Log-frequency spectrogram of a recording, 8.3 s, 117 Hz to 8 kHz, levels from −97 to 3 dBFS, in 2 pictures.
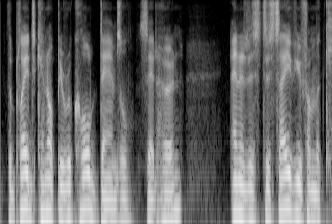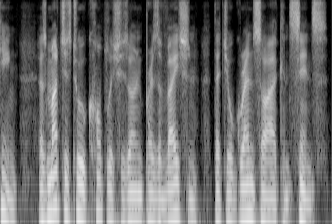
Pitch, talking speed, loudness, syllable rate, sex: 110 Hz, 210 wpm, -18 LUFS, 6.1 syllables/s, male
